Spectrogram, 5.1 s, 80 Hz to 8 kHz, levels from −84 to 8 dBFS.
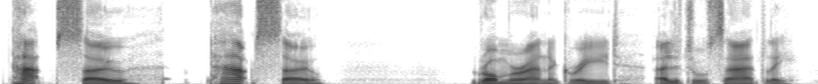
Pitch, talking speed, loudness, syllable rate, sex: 110 Hz, 105 wpm, -20 LUFS, 4.7 syllables/s, male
